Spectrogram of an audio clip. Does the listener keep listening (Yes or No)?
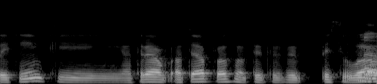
No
